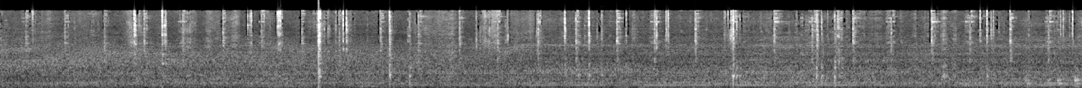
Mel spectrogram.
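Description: Vintage Dutch wall clock ticking: sharp, fairly quick clicks of its movement, some louder than others, with a faint low hum in the middle.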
